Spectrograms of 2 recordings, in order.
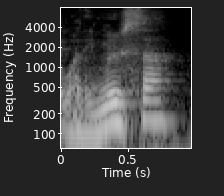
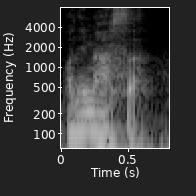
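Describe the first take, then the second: First: The second word is said as Musa. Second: The second word is said as Massa. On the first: This is how the other person says it. "He says Wadi Musa" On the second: This is how the speaker was taught to say it. "I was taught Wadi Massa"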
